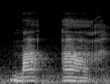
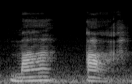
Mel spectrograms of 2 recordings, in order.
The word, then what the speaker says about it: Ma'a: Ma'a. Remember that the apostrophe means a brief moment of silence. Ma'a.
